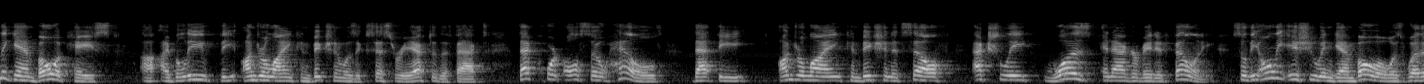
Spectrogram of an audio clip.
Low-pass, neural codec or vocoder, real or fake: 7.2 kHz; none; real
